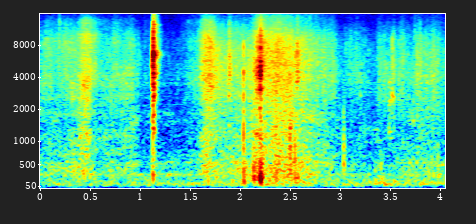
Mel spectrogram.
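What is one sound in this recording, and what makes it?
Fishing gear clatters and knocks nearby.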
